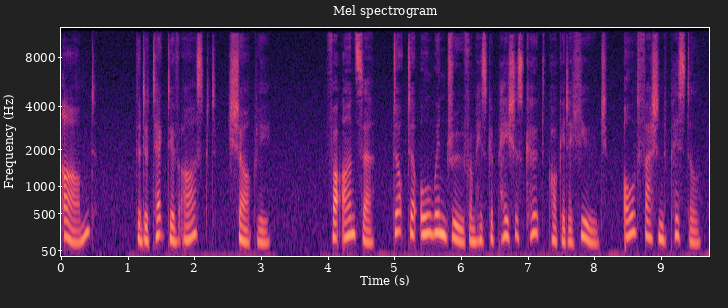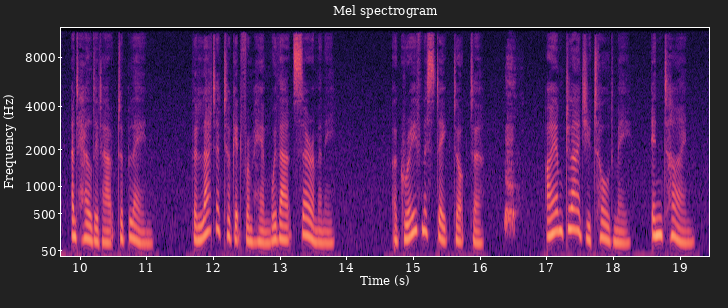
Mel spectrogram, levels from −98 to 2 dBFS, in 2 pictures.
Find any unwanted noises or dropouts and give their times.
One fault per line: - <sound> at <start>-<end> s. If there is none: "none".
- bark at 16.4-16.7 s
